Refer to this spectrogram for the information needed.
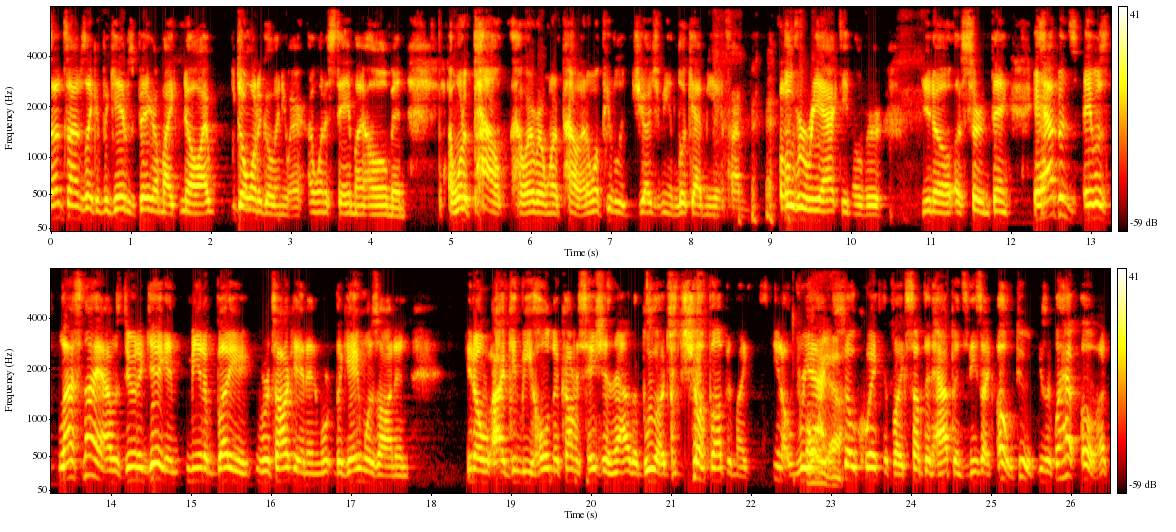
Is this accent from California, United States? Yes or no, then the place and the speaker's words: yes; California, United States; No, we're all from Southern California, but he moved out there.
